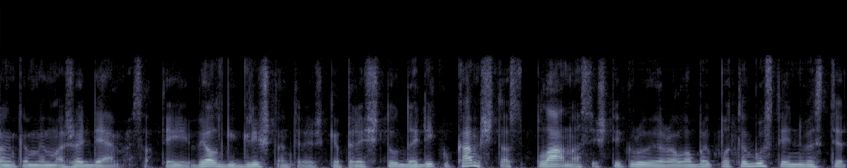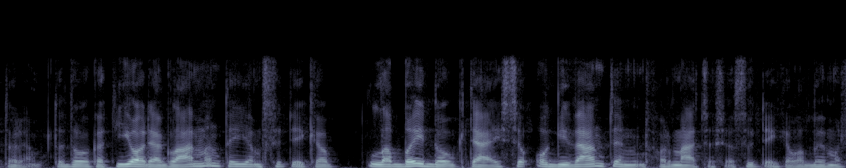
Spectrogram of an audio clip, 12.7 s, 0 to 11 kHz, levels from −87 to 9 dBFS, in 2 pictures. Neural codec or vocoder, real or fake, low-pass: codec, 16 kHz, 4.8 kbps, FACodec; fake; 7.2 kHz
